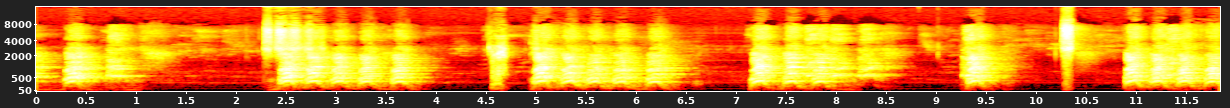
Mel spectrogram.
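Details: A 17-month-old German Shepherd in Lucknow barks in rapid bursts of four to six loud, harsh barks, separated by short pauses, with a brief high sharp note near the end.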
